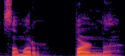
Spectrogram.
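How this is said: The final N is said the Southern Indian way. This is how people in the South say it. "Those of us in the South would say"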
